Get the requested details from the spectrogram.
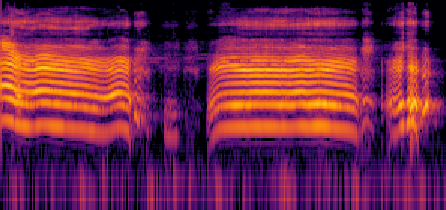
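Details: Ordinary infant crying: two long, high-pitched wailing cries with a brief gasp between, then a shorter sobbing burst.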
